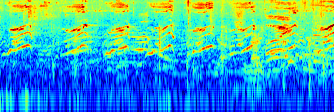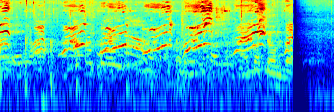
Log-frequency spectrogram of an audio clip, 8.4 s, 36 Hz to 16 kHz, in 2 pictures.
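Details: Zoo lar gibbons, 20 September 2016, with a 71-day-old infant present: dense overlapping rising whoops, rapid and repeated many times, over loud background voices, ending in a sudden cut.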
